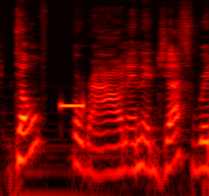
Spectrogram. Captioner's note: beep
